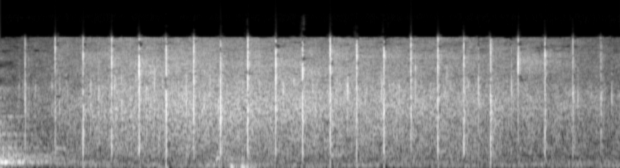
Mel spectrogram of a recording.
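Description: Audience applauding: a steady patter of many hands, with sharp, evenly timed claps at about three to four a second standing out above it, thinning toward the end.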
